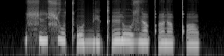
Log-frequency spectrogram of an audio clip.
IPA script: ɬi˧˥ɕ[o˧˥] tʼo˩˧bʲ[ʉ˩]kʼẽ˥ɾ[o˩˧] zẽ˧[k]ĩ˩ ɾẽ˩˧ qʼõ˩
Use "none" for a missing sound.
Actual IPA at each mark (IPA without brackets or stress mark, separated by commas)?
o˧˥, ʉ˩, o˩˧, qʼ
